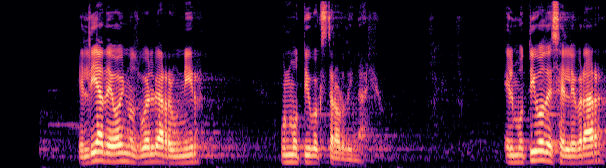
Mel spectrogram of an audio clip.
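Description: A man gives a speech into a microphone, speaking calmly.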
